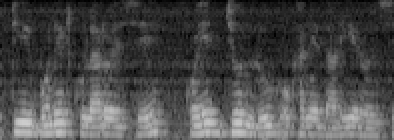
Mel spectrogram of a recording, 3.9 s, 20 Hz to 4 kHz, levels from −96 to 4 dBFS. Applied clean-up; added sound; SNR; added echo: none; none; none; reverberation time 0.2 s.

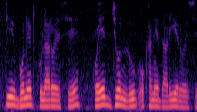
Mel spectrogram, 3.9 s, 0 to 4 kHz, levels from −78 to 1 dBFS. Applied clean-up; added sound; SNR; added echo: none; none; none; none.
